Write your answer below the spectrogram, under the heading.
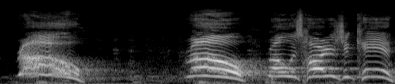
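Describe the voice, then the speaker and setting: Someone uses a put-on character voice with an extremely high pitch. The pace is very slow. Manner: timid.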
